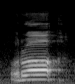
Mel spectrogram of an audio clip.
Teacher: On roule le R le bout de la langue. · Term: la lettre R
